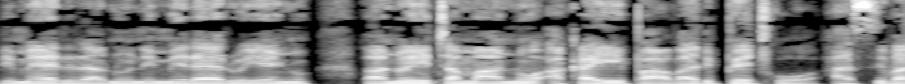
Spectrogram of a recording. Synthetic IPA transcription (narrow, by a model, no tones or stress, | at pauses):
imaeɾerano̞ne̞miɾaiɾo̞je̞ːɲuʋano̞itamano̞ʔakaipaʋaɾipe̞ːd͡ʒɡo̞asiʋa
